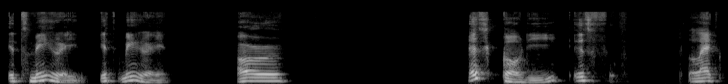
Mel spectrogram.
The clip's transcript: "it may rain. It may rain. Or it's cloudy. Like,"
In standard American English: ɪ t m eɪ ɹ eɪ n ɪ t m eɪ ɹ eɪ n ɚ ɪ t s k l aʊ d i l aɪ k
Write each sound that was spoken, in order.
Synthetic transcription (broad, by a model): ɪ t m eɪ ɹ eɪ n ɪ t m eɪ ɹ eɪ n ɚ ɪ t s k aʊ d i l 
